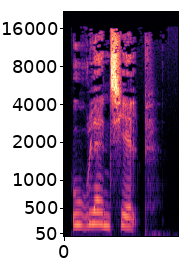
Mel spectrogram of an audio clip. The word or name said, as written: ulandshjælp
